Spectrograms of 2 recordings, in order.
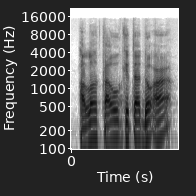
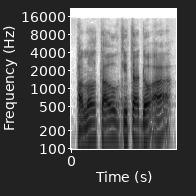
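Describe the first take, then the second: No difference in how they are said.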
